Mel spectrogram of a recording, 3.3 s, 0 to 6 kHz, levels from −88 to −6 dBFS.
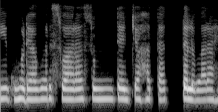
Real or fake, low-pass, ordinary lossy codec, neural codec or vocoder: real; 5.4 kHz; none; none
